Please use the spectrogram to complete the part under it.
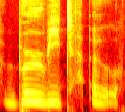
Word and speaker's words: Burreato: It's Crafty Burrito, and it's spelled B-U-R-R-E-A-T-O. Burrito, like you eat it, which is very cute because who doesn't love eating burritos?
